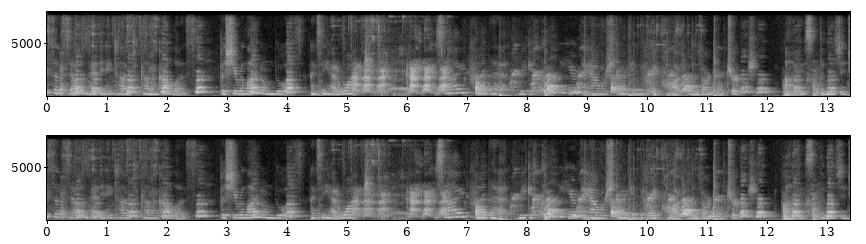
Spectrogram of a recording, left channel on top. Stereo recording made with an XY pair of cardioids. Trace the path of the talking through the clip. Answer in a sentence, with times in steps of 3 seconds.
You can hear the talking on the left from 0 s, in the centre from 3 s, on the right from 6 s, in the centre from 9 s and on the left from 12 s.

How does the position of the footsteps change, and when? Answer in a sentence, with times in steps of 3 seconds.
In this clip you hear the footsteps not at all from 0 s, on the left from 6 s and on the right from 9 s.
